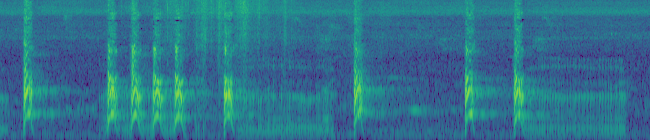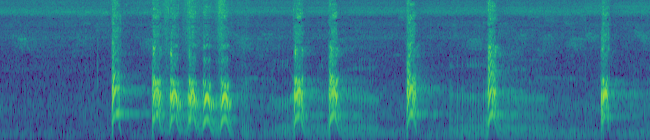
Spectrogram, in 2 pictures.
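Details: Aggressive village dog barking furiously and scarily, clusters of three or four rapid barks broken by single barks, with a quieter stretch midway before a dense volley of quick barks, over low background hum.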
